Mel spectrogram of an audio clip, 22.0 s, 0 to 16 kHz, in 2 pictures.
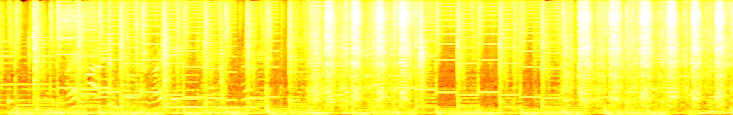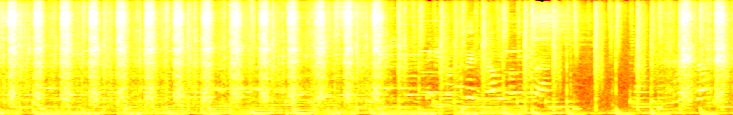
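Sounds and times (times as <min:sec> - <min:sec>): background music with steady beat: 0:00.0 - 0:22.0
pull-cord food chopper whirring: 0:04.5 - 0:06.6, 0:08.3 - 0:17.1, 0:21.2 - 0:22.0.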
